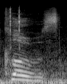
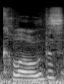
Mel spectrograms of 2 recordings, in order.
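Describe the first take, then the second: First: The th sound is left out completely. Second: The th sound is pronounced before the final s. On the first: "you just say clothes, just omitting the th sound completely" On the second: "instead of saying clothes"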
